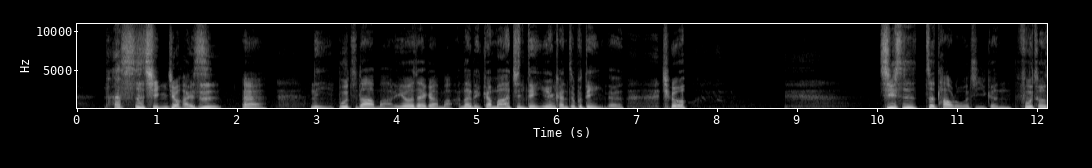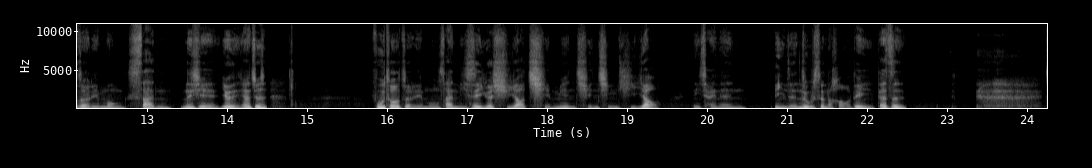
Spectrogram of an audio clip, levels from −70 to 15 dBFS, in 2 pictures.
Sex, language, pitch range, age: male, Chinese, 105-135 Hz, 20-39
